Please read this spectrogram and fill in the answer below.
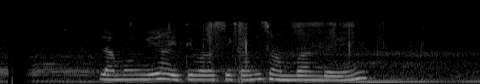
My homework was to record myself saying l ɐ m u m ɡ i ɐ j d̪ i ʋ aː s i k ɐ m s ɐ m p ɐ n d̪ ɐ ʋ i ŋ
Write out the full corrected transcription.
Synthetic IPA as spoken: l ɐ m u ŋ ɡ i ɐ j t̪ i ʋ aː s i k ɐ m s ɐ m b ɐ n d̪ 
